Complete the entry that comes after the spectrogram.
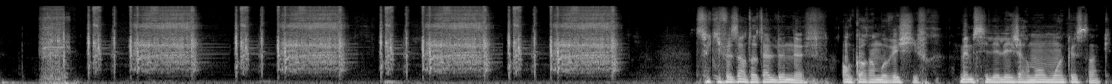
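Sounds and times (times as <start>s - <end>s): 
camera film advance whirring: 0.4s - 6.4s
camera shutter clicks taking photographs: 0.5s - 6.3s
speech: 7.1s - 11.1s.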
